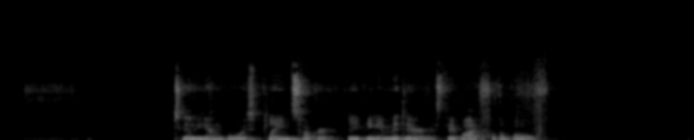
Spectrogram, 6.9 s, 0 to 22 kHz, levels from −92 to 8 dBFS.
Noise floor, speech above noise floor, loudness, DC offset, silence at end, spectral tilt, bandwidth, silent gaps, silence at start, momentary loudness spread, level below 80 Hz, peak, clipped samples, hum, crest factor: -89 dBFS; 37 dB; -53 LUFS; under 0.1%; 1.5 s; -4.5 dB/octave; 13 kHz; none; 1.75 s; 9 LU; under -90 dBFS; -34 dBFS; under 0.1%; 50 Hz at -95 dBFS; 22 dB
